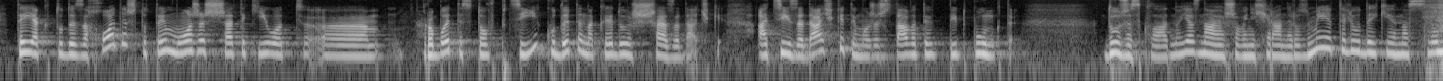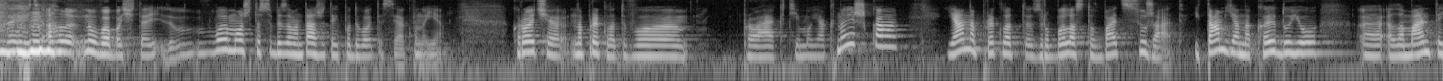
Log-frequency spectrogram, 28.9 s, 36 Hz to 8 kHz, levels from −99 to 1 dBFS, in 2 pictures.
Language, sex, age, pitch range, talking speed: Ukrainian, female, 20-39, 200-245 Hz, 135 wpm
